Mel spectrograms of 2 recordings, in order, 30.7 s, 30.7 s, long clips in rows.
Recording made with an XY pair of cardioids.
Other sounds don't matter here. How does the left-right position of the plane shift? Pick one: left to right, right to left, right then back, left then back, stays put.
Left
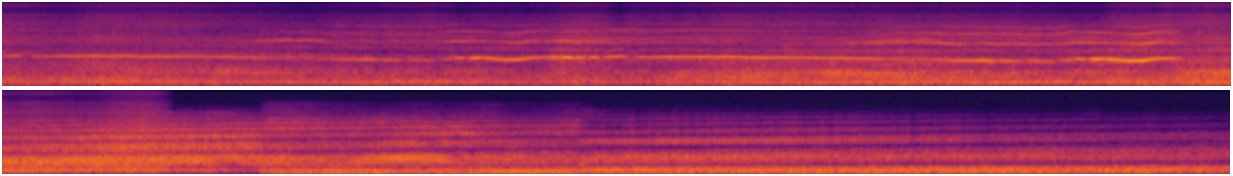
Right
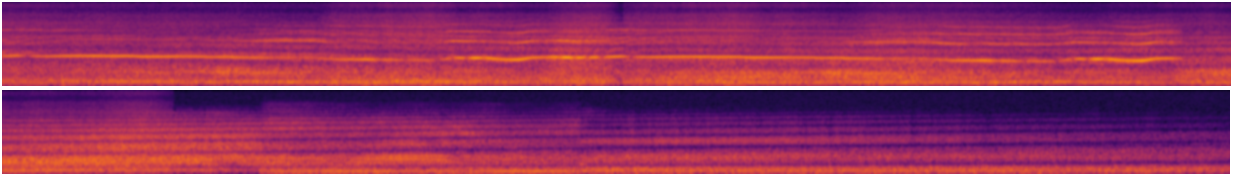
right to left.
